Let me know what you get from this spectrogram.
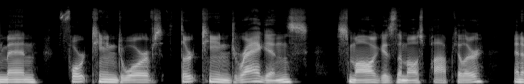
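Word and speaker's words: Smaug: names each 19 men 14 dwarves 13 dragons smog is the most popular and apparently it's actually pronounced smog not smog in case you want to be a real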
